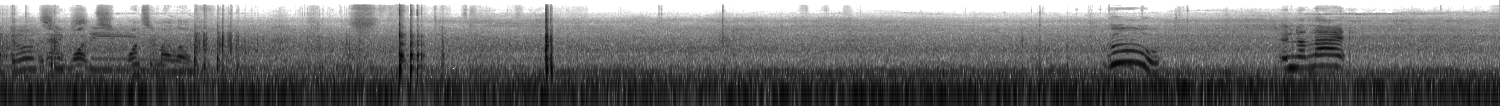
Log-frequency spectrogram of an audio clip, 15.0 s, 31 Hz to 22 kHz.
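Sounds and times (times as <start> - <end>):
skateboard clacking on concrete: 4.0 - 4.5.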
